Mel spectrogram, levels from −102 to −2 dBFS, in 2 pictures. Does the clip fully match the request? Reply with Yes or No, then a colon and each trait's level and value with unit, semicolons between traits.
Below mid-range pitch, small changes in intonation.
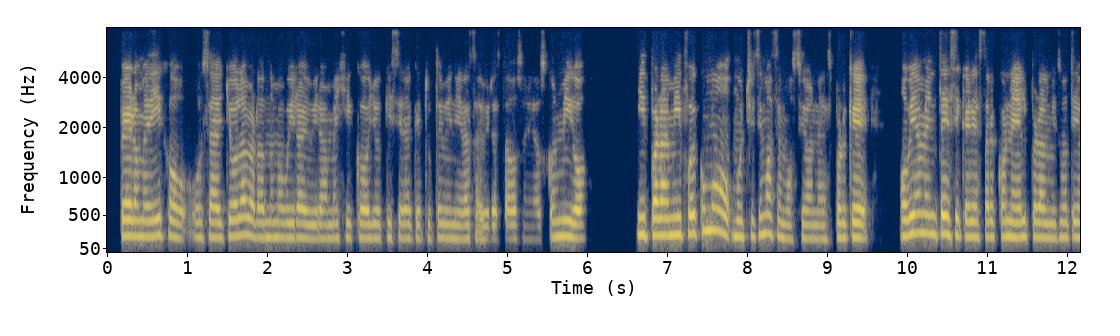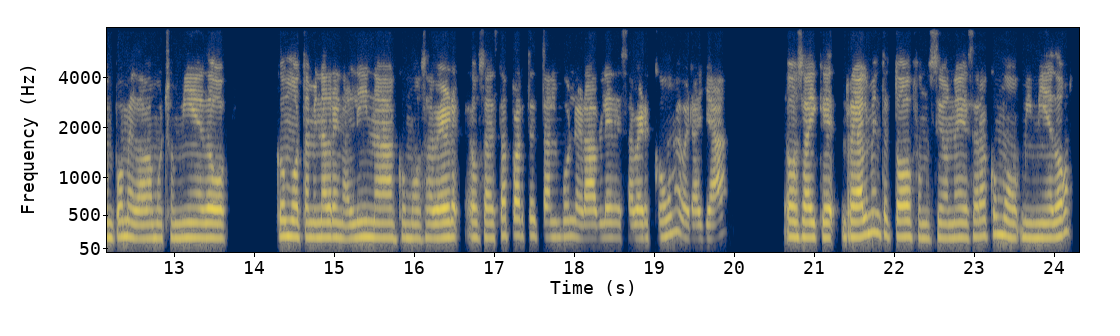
No: high, 200 Hz; narrow, 2.0 semitones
